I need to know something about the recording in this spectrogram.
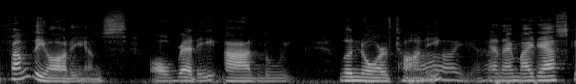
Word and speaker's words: Lenore Tawney: And then the last one, Lenore Tawney. Is that the way you pronounce it? Yes, Lenore Tawney.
